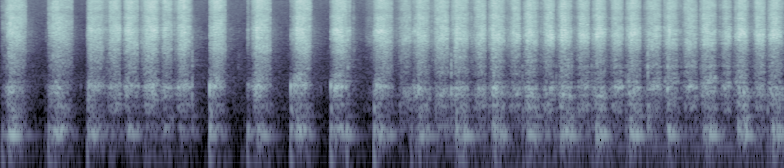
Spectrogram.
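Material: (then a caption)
Iron. A gloved hand scrubs a small, solid, rusty iron hammer head lying on a wooden block with a red-handled steel wire brush, raising rust dust. Rough, bright rasping strokes repeat back and forth, each with a low scraping thud, starting as separate slower passes and then speeding up into a quick, steady scrubbing rhythm.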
